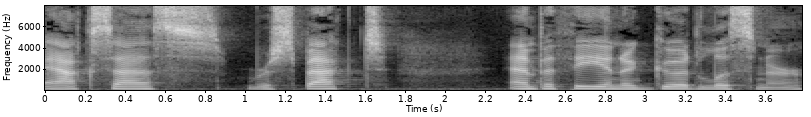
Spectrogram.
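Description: On a very clean recording with a silent background, a woman speaks at medium pitch. She uses a normal speaking voice. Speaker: podcast host and physician. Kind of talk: interview and scripted narration.

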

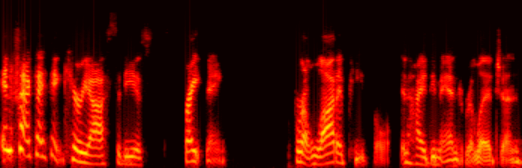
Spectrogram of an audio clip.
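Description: A woman with an American accent and a medium-pitched voice speaks at a fairly quick pace, using very wide pitch swings and vocal fry. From US, rural central Pennsylvania. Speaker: podcast co-host. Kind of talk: casual chat.

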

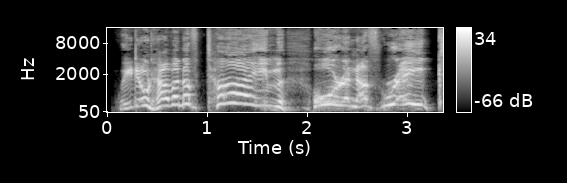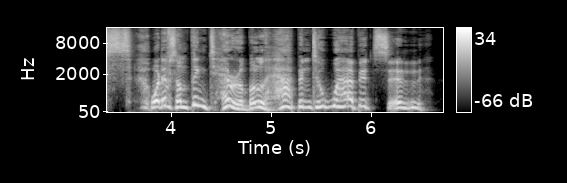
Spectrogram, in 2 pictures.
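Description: A put-on character voice is pitched high. It moves at a moderate pace. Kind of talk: children's story audio drama. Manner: worried, frantic, precise.

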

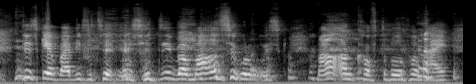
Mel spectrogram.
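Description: A woman talks in a high voice at a moderate pace, her pitch varying in an ordinary way. Noticeable background noise sits behind her. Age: 20s. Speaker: podcast co-host, student. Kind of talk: casual chat. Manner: hesitant, many fillers.

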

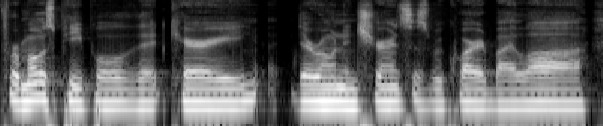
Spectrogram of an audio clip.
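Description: At a moderate pace, a man speaks in a medium pitch with flat, monotone intonation. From South Dakota. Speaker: chief financial officer, former paramedic. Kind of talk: explanatory discussion.

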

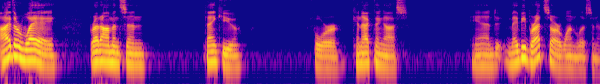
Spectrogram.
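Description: A man with an American accent speaks very slowly at a medium pitch, leaving long, frequent pauses, his tone bright and sharp and his intonation lively. The recording is very clean, with a silent background. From Central Texas. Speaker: university choral conductor and podcast co-host. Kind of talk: casual chat.

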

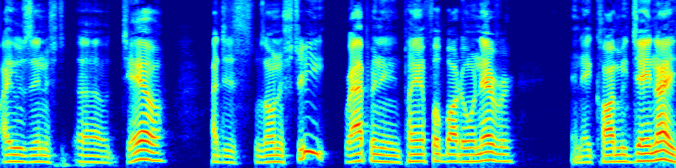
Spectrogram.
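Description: In a normal speaking voice, a man talks at a medium pitch and moderate pace with fairly even intonation, in a dry, close sound with no echo on a very clean recording with a silent background. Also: big swings in loudness. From Los Angeles County, California. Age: 20s. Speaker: rapper and singer. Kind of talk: casual chat. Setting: studio.

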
